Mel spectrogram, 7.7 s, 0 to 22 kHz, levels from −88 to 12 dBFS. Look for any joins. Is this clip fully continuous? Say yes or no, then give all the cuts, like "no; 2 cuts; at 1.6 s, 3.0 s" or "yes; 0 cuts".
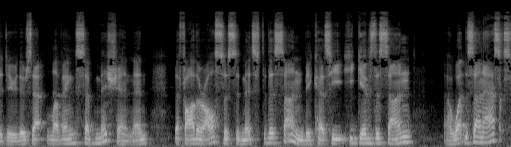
yes; 0 cuts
